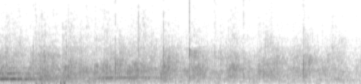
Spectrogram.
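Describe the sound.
An audience claps to welcome students onto a stage, the applause steady and fairly soft, easing slightly toward the end.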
